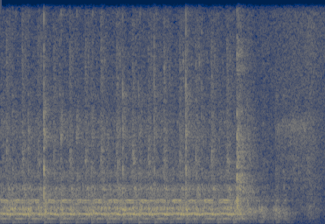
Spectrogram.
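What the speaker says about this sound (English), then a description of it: "now we're going to stitch right here with the same straight stitch" A sewing machine runs a straight stitch along a skirt seam with a steady, loud, close mechanical whir and rapid needle chatter, then slows and winds down near the end, with no talking.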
